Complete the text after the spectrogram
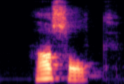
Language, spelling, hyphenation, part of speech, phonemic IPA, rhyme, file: Dutch, Hasselt, Has‧selt, proper noun, /ˈɦɑ.səlt/, -ɑsəlt, Nl-Hasselt.ogg
- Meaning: 1. the capital city of Limburg, Belgium 2. a municipality in the arrondissement of Hasselt in Belgium 3. a city and former municipality of Zwartewaterland, Overijssel, Netherlands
